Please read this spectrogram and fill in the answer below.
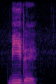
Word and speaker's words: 미래: If you don't know how to pronounce Korean real sound, I would say it's a little bit more similar to R sound. It's a 미래. It's not exactly R sound, but again, it's definitely not L sound. It's more like 미래.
